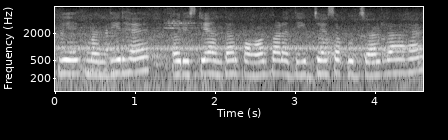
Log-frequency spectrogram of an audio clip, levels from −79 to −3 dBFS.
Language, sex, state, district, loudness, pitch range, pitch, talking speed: Hindi, female, Chhattisgarh, Raipur, -12 LUFS, 235-260 Hz, 245 Hz, 195 wpm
